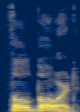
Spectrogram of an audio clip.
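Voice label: "full board", American English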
